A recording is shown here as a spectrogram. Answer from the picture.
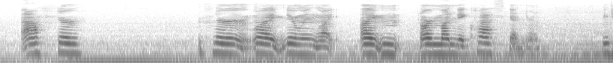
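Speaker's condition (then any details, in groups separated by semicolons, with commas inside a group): Brain injury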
